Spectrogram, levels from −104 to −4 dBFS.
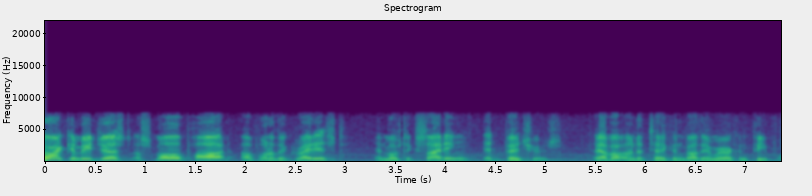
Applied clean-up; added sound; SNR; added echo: none; none; none; none.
